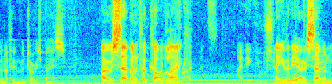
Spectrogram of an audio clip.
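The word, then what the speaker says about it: Kodlak: to cleanse his soul codl with a k at the start k o d l a k I believe it's how you pronounce his name but codl or an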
